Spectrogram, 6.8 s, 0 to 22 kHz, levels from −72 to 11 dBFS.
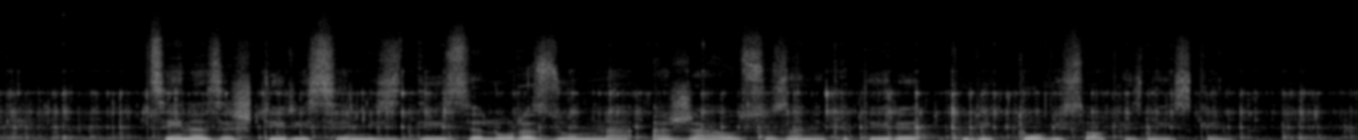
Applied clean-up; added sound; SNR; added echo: none; Rain; 13 dB; none.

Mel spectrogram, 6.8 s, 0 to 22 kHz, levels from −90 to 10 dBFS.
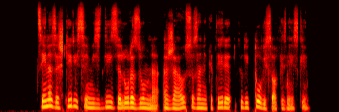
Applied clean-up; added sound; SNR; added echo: neural mask model Resemble Enhance denoiser.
